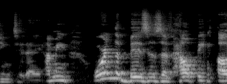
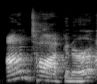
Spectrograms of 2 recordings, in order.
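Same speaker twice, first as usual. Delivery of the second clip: ordinary talk, nothing marked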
